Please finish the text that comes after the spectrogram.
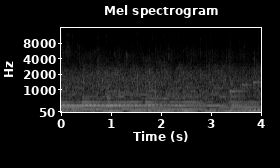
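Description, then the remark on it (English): An audience claps in praise, a dense, steady patter of many hands blending with sustained musical tones underneath throughout. “Can you give me a hand clap of praise today?”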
